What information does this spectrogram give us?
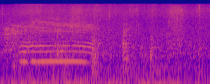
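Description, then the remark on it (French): An Alpine goat, brown with a black stripe along its back and horns, bleats once on a farm, a clear wavering cry lasting about a second, followed by fainter animal noises over steady farmyard background hiss. “mes chèvres, elles sont belles, elles sont très très belles. C'est des alpines, les plus, les plus communes en élevage euh, en France.”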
